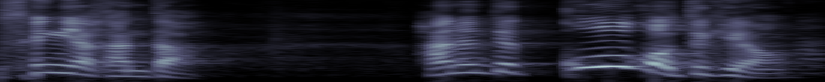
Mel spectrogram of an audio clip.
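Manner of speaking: ordinary talk, nothing marked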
